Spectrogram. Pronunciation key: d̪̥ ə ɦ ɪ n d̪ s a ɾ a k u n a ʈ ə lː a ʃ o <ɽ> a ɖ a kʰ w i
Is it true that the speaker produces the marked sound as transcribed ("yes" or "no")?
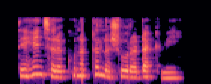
no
